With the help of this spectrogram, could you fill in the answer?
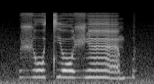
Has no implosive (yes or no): yes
